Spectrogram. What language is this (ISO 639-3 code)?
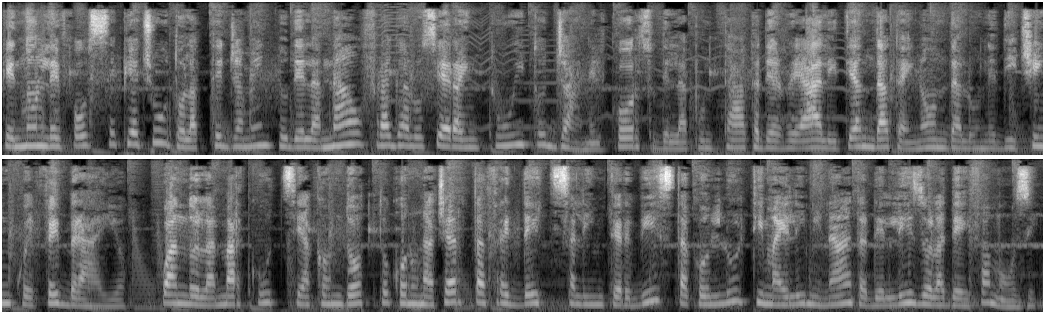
ita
